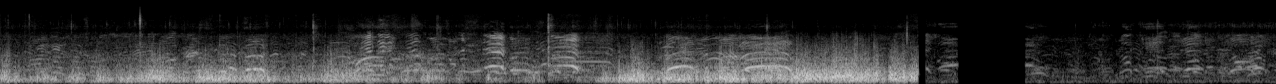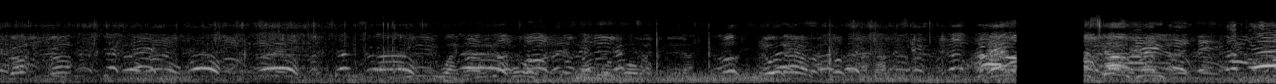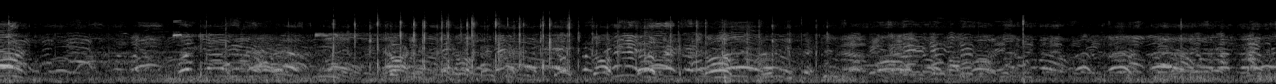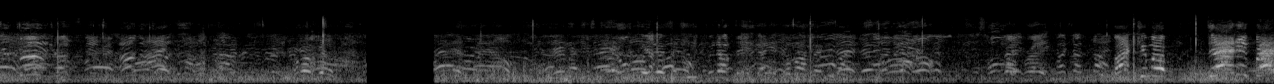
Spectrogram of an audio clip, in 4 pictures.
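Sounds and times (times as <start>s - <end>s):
people calling and shouting: 0.0s - 8.3s, 10.3s - 23.0s, 23.6s - 42.0s, 42.6s - 51.0s.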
